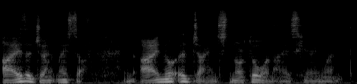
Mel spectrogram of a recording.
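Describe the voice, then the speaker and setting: A man voicing a gentle, calm giant in a storybook readaloud, speaking unhurriedly in quaint, muddled grammar. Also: sits low, slightly rough, heavily acted. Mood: calm, assured. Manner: hushed, unhurried, quaintly ungrammatical.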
